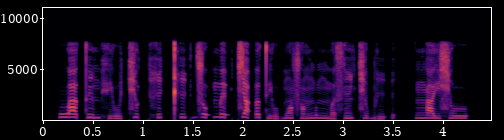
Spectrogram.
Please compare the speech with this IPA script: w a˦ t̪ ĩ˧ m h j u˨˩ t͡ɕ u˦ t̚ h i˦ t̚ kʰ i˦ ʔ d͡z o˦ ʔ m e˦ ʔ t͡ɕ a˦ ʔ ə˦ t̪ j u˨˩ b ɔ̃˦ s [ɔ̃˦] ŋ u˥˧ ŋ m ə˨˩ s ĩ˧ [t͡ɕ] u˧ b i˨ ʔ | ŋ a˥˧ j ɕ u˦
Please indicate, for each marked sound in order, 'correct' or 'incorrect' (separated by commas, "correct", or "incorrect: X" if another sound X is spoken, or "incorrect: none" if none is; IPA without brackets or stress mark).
incorrect: ɔ̃˧, correct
